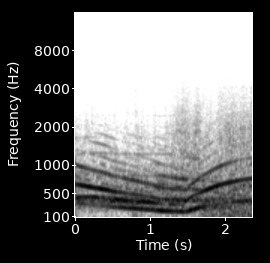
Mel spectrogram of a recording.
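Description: Air-raid siren wailing. Its pitch falls steadily, then turns and rises again about one and a half seconds in.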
